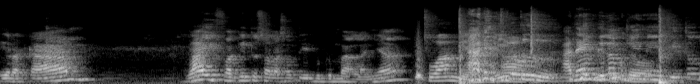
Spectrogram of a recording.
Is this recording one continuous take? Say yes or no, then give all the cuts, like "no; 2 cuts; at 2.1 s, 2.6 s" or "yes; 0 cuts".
no; 1 cut; at 4.3 s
